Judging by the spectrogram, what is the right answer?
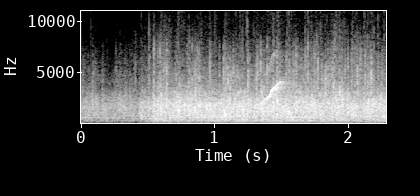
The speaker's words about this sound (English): John and George are at the front applauding enthusiastically.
